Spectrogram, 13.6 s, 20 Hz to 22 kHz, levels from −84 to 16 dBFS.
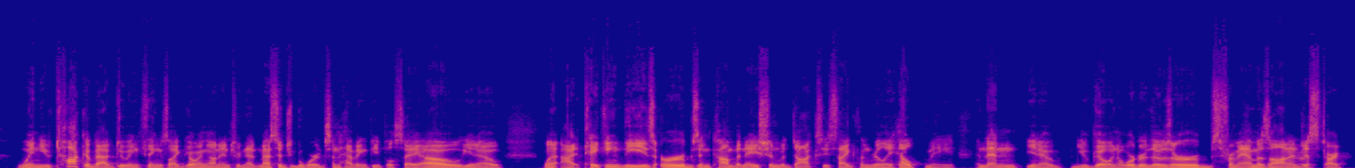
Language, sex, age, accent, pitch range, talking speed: English, male, 30-49, American, 85-100 Hz, 205 wpm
